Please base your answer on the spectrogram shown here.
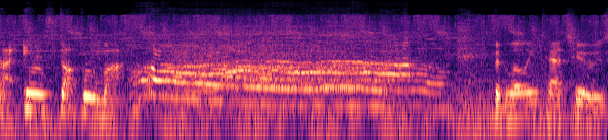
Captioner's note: screams of amazement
